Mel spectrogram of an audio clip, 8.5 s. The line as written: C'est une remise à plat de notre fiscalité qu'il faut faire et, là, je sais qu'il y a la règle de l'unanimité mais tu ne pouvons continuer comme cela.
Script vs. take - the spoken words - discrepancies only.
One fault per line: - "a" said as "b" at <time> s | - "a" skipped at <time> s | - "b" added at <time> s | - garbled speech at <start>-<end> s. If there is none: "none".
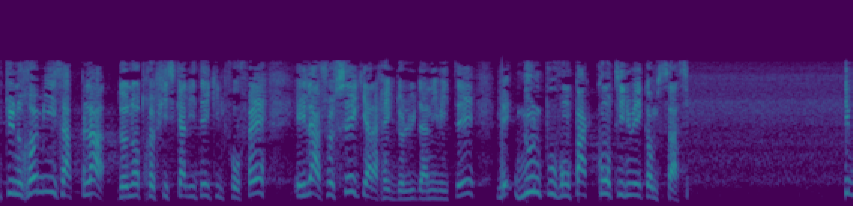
- "tu" said as "nous" at 5.1 s
- "pas" added at 5.7 s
